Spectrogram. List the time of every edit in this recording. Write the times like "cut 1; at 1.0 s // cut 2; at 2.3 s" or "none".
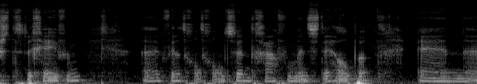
cut 1; at 2.0 s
